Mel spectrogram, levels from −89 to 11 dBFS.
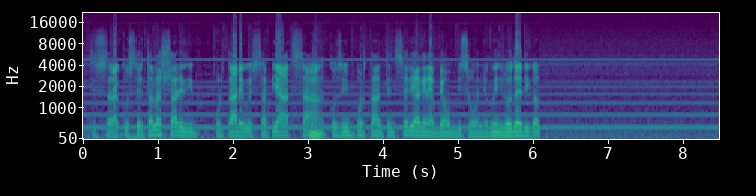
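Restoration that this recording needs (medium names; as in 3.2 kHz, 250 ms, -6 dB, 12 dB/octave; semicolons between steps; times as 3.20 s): clip repair -13.5 dBFS; de-hum 391.6 Hz, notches 6; band-stop 4.8 kHz, Q 30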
